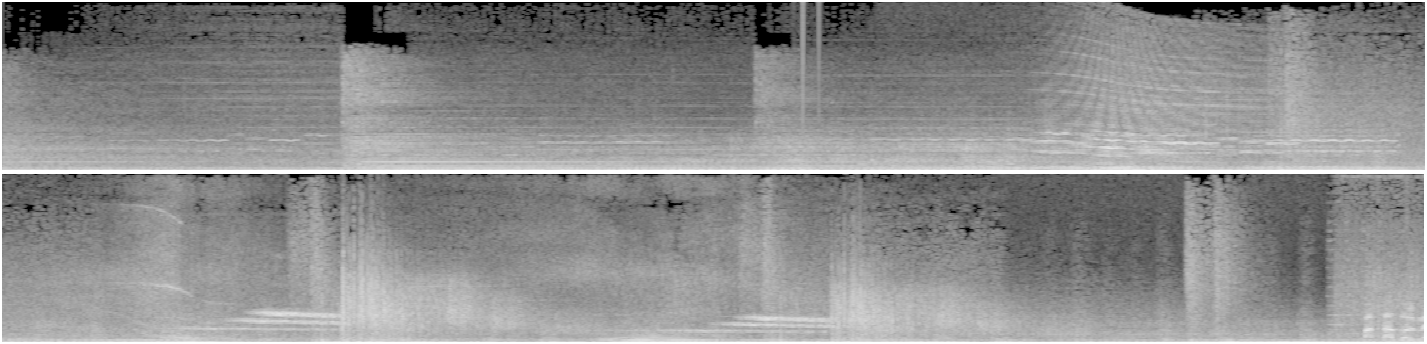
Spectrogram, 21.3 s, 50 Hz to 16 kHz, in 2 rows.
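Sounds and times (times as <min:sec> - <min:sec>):
constant roaring rumble: 0:00.0 - 0:21.3
descending whistles of bombs dropped by naval aircraft: 0:01.3 - 0:03.2, 0:06.9 - 0:10.7, 0:11.6 - 0:18.0
bomb explosions on the government house in a city: 0:09.6 - 0:18.9.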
